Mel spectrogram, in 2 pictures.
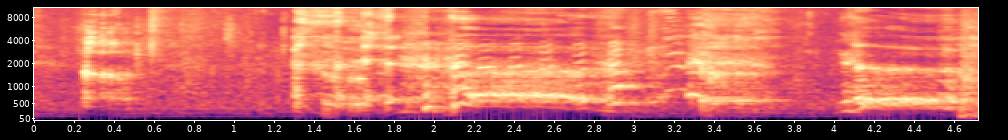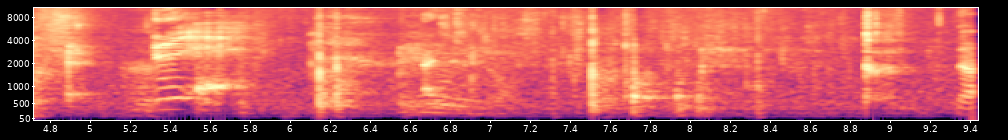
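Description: Several loud, drawn-out belches from children, with brief talk and laughter between them. Burping.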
